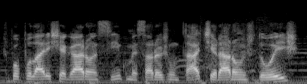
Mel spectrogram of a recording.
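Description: A man chatting on a podcast, rattling off a personal story at a quick clip with faint music underneath. He stays animated, laughs often and repeats words as he goes. His voice sits at an ordinary middle pitch. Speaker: podcast co-host. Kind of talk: casual storytelling chat.

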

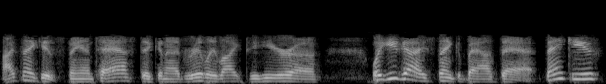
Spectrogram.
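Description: A woman's voice: sits low, expressive, normal speed, husky, dry recording. A woman from East Tennessee with a sultry, smoky whiskey voice, leaving a casual message as a caller to a show. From East Tennessee, USA. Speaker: listener calling in. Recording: muffled, band-limited phone line.

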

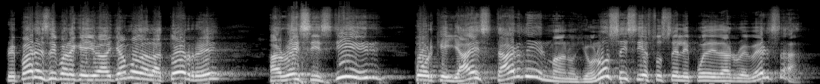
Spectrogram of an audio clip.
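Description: A man with a high voice teaches a church class and fields questions, speaking with earnest conviction and frequent restarts. His voice carries a long reverb from a large hall. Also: very animated. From United States. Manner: earnest, rises to forceful urgency when preaching; halting restarts and fillers. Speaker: missionary teacher.

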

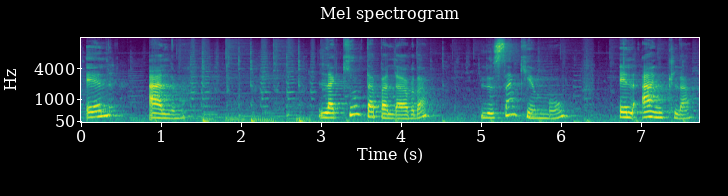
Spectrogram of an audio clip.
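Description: A woman hosting a podcast language lesson who explains slowly and carefully, and who repeats example words for her learners. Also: mid-range voice. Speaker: Spanish teacher and podcast host.

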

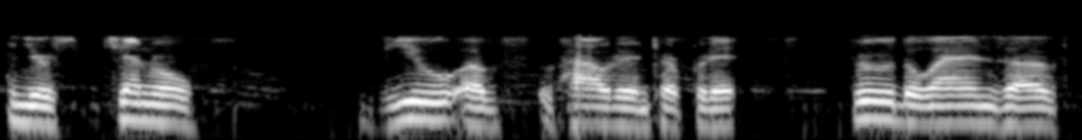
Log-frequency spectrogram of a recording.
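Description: A man from Maine calling in to a radio show over the phone, talking in a halting way as he searches for words. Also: medium pitch, steady tone. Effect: heard over the phone. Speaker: caller. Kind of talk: call-in radio chat. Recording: tinny dry phone line.

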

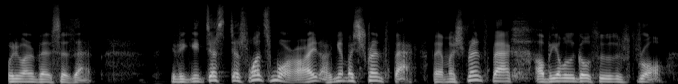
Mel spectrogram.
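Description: Gravelly man lecturing an audience. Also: mid-range voice, fast, dry recording, clean studio sound. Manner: animated, scolding, rhetorical questions. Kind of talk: talk to an audience.

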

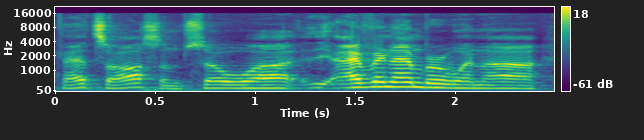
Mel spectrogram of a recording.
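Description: A man's voice: on the high side, normal speed. A man hosting a radio show in a studio, chatting casually and laughing along with his guest. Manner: laughs along, brief eager replies.

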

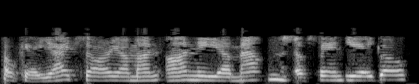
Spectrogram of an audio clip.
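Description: A man with a high voice calls in to a radio show from the mountains on his cell phone. The line breaks up and cuts in and out as he speaks. It sounds dull and lo-fi, and he keeps checking whether anyone can hear him. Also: steady tone, moderate pace. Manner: asks again and again if he can be heard. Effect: phone line breaking up, cutting in and out. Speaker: guest calling in to a radio show. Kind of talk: phone call-in interview.

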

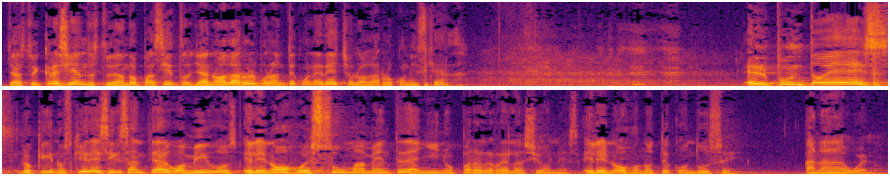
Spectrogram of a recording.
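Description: A man's voice: high-pitched, brisk, warm tone. Conversational man preaching in a reverberant hall. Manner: conversational, personal stories, rhetorical questions. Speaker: pastor. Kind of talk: sermon.

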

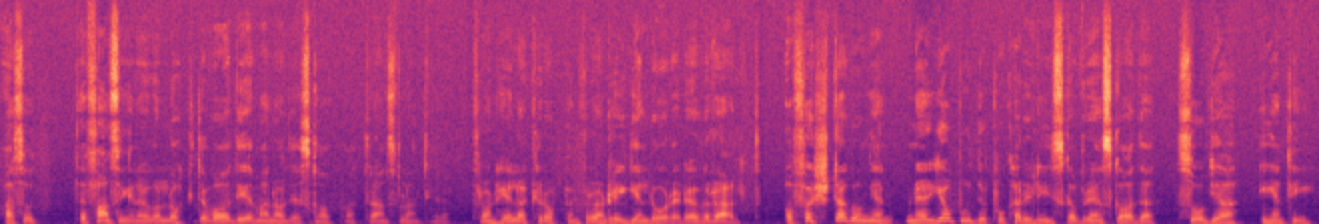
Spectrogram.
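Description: A woman interviewee recounting a personal story in a halting, measured way, with short pauses. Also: lowish voice, fairly even intonation, vocal fry, mellow, slightly rough.

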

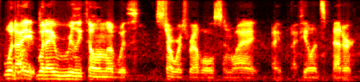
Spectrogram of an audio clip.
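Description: A man's voice: sits low, fairly quick, fairly bright tone, a little hiss or hum. A man co-hosting a podcast in casual chat, rambling along with many restarts. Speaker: podcast co-host.

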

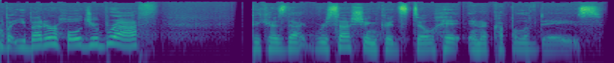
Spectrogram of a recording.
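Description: A man preaching a sermon as pastor, emphatic and casual, with sudden loud rises and everyday slang. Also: high voice, poor audio.

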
